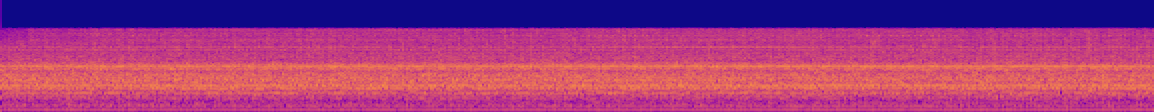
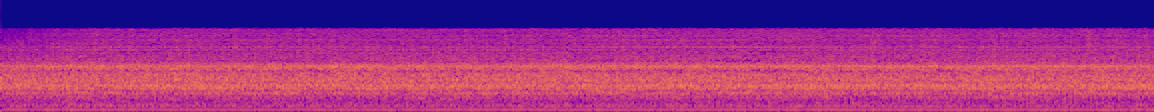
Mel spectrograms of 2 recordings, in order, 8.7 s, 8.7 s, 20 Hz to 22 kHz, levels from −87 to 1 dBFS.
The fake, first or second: second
